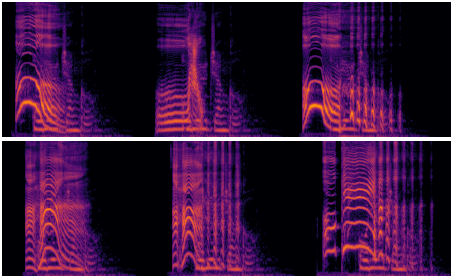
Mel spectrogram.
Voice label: cartoon minion discovering; applehillstudios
